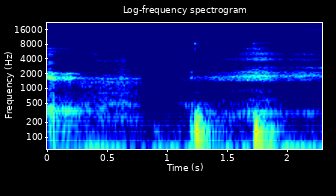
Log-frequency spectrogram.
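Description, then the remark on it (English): Two sharp, quiet computer mouse clicks about half a second apart, as someone clicks the wrong thing while trying to play the next song, over a low steady background hum with no talking. “I'm clicking the wrong thing.”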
